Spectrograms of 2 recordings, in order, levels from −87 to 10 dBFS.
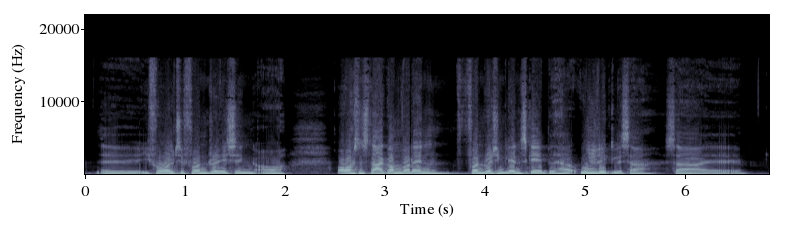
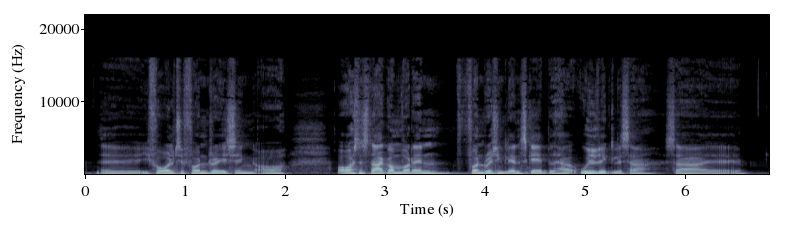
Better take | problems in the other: second | distortion; slight; 12% of the sound clipped

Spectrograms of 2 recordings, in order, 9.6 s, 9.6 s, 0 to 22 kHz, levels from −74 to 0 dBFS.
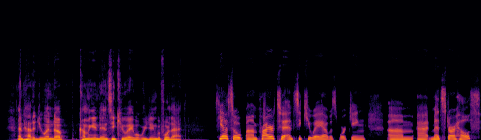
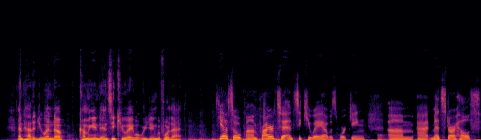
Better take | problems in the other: first | household noises; noticeable; throughout; 15 dB below the speech

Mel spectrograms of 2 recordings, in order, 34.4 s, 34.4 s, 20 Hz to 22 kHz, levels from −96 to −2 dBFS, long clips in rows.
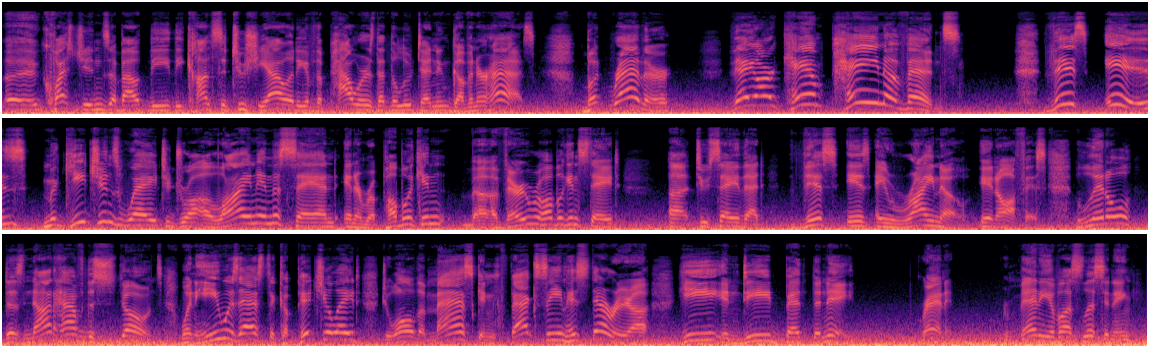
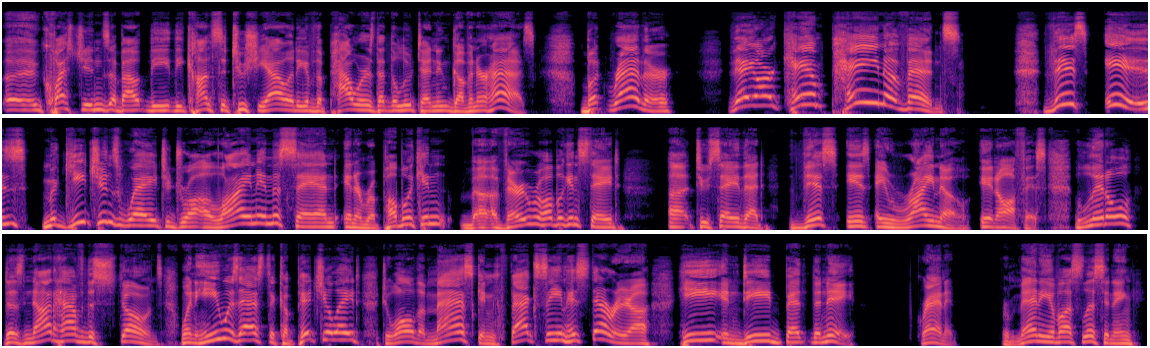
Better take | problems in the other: second | low rumble; noticeable; throughout; 15 dB below the speech

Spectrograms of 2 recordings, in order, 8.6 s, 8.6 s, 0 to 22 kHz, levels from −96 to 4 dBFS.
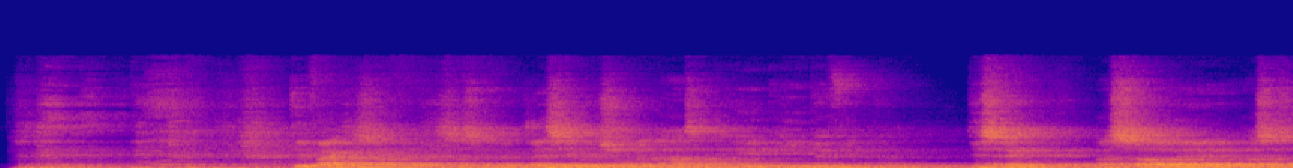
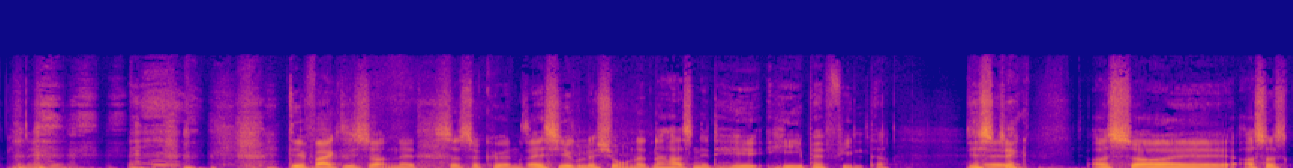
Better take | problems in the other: second | room echo; strong; dies away in 3 s // off-mic speech; far

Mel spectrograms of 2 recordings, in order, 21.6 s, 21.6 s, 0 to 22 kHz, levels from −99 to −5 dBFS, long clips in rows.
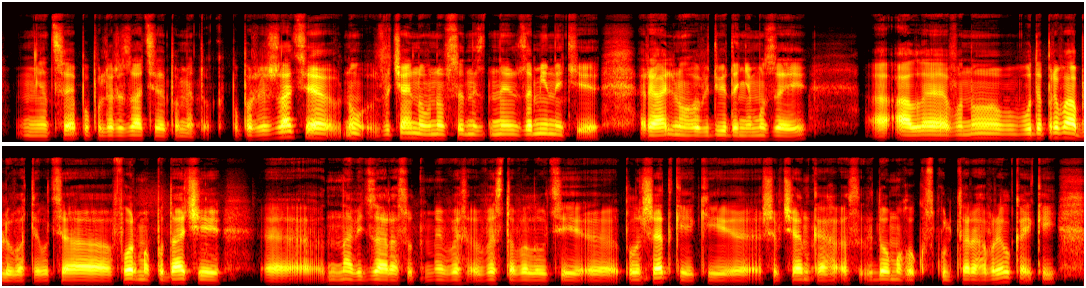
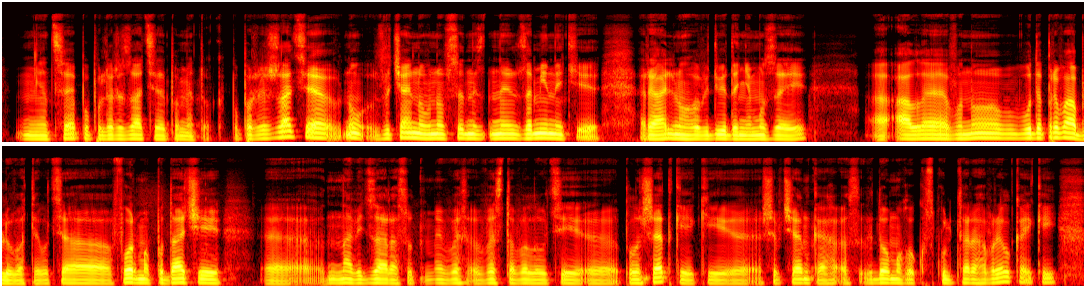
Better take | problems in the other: second | thin; very; fading below 450 Hz

